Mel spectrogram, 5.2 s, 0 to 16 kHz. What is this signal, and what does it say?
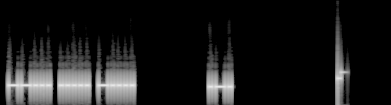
Morse code, heard as a keyed tone, about 28 wpm, 700 Hz. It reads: 756 R
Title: Worked All Europe DX Contest - QTC Exchange - 28wpm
